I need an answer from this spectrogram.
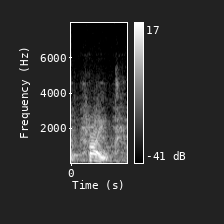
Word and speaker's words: float: The most used tool is the floit, spelled float, but always pronounced in the traditional South Yorkshire way, which is a single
